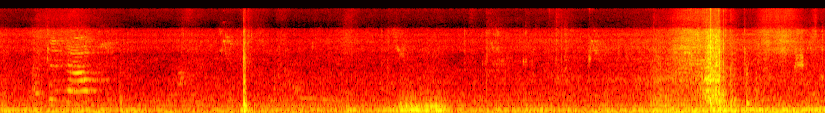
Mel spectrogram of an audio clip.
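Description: Car engine and cabin hum, heard from inside a car driving slowly. A sharp click comes about two and a half seconds in, and a short loud hiss about a second before the end.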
